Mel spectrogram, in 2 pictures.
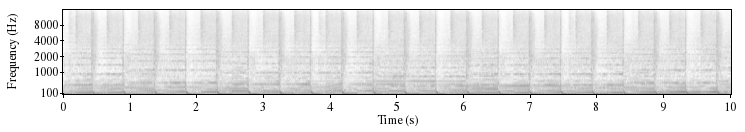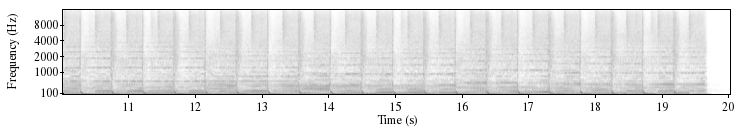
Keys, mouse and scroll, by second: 0.7 s, 1.8 g, 3.9 click, 6.0 click, 8.1 Tab, 8.7 a, 9.0 s, 11.9 s, 13.4 Tab, 15.1 click, 16.6-20.0 drag.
